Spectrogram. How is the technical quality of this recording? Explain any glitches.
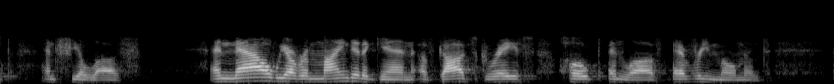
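The technical quality is limited by a low-bitrate telephone codec throughout and one brief dropout.

Throughout, the speech has passed through a G.729 codec. The encoder models each short frame with a vocal tract filter, a pitch predictor and a handful of pulses, which fits an 8 kbit/s rate. The line passes only about 250 Hz to 3.5 kHz, so the sound is thin and muffled. The coding damage is plainly audible as a rough, slightly synthetic buzz on the speech.

At 5.20 to 5.24 s there is VoIP packet loss concealed by the speech codec. About 20 ms of audio failed to arrive, which fits two lost 10 ms frames. The decoder filled the gap by repeating its last pitch and filter settings at falling gain. This is heard as a short smeared patch of buzzy tone or coloured noise. Because each frame builds on the previous one, the speech stays weak or distorted for a moment after the gap.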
